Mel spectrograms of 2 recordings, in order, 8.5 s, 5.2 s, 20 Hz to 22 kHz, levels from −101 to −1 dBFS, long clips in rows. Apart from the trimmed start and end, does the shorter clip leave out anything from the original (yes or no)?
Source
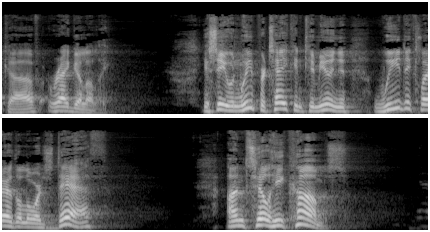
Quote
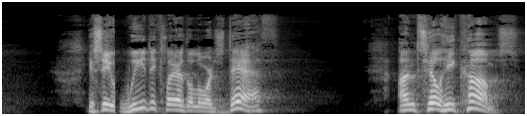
yes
